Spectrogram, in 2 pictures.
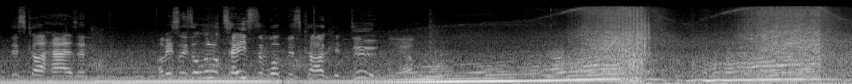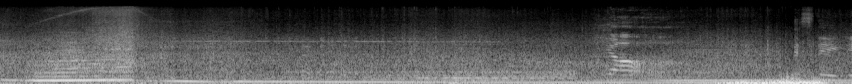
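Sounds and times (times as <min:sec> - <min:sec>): turbocharged engine pulling hard: 0:00.0 - 0:17.0
turbo rushing noise: 0:15.4 - 0:17.0.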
